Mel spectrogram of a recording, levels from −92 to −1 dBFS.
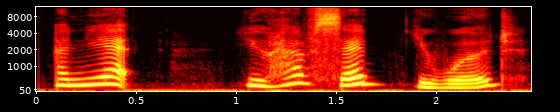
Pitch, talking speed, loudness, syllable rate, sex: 230 Hz, 170 wpm, -18 LUFS, 4.1 syllables/s, female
